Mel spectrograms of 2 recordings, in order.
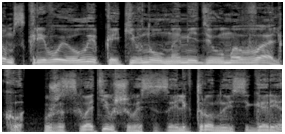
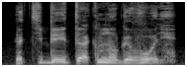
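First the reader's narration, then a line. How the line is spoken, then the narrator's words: Muttered through clenched teeth. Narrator (Russian): процедил сквозь зубы шаман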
